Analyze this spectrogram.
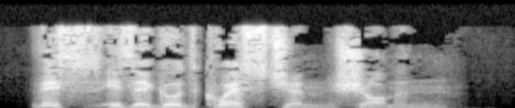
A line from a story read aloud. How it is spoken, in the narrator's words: he growled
